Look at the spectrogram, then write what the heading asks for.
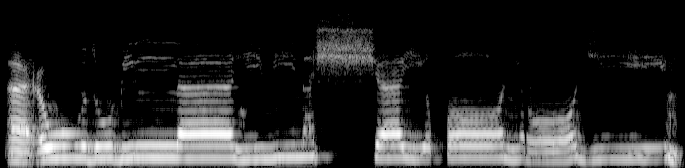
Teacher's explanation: Ya, shinnya lebih disebar lagi.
